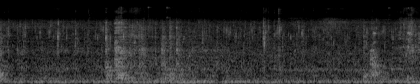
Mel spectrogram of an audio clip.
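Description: A spatula stirring thick chicken gravy in a kadai, with scraping strokes against the pan over a steady sizzle.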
